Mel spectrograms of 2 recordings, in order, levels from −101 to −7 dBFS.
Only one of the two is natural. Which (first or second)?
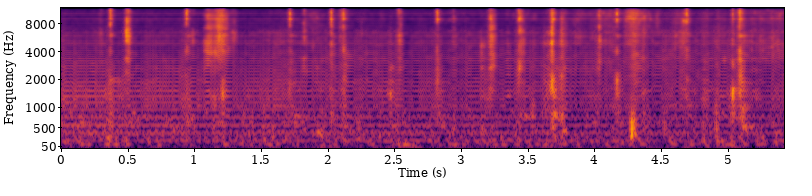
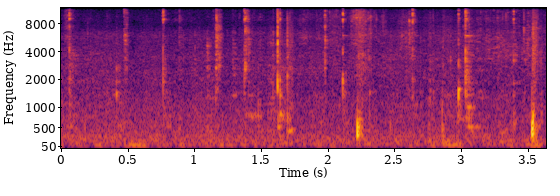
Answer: second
